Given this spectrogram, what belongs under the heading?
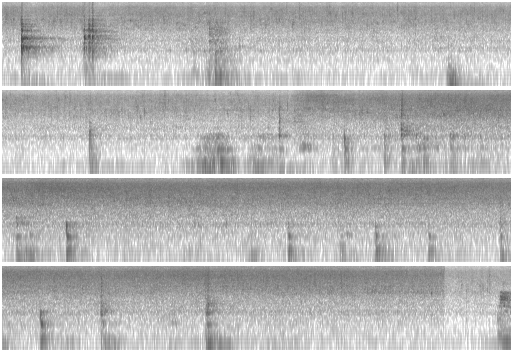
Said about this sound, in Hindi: अभी मैं तेल में ये प्याज डाल के फ्राई कर रही हूँ।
